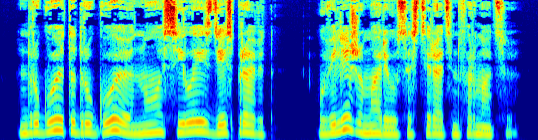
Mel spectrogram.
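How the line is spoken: Sighing. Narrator (Russian): вздохнула Аннет

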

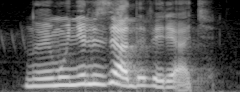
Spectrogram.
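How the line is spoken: Barked. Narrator (Russian): рявкнул Крутобок

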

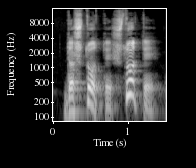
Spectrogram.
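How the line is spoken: Exclaiming. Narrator (Russian): воскликнул доктор Пилюлькин

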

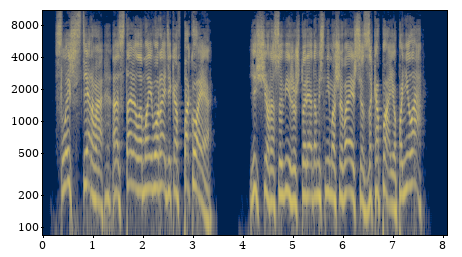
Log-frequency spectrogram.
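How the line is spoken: Young woman shouting. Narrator (Russian): незнакомая девица закричала

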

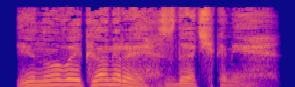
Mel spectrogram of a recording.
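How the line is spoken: Sighing. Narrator (Russian): вздохнул я

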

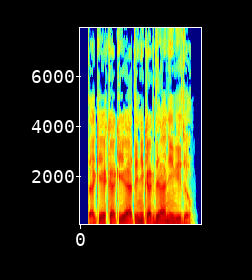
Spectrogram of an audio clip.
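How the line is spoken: Growled. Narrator (Russian): прорычал Квинт

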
